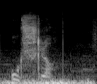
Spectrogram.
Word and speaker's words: Oslo: And actually, in Norwegian, the right way to pronounce the name of the capital is Oslo.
